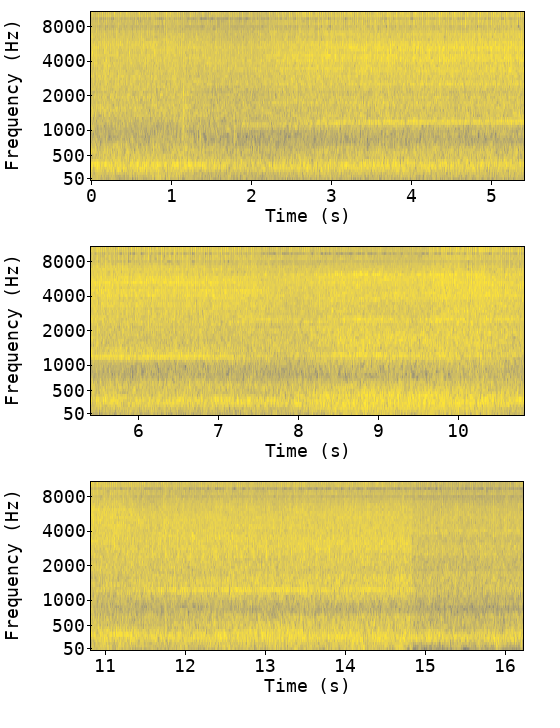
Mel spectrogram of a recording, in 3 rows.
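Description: BMW E39's straight-six engine idling steadily, warming up after a coolant hose replacement and refill so the cooling system can be checked for leaks and overheating.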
